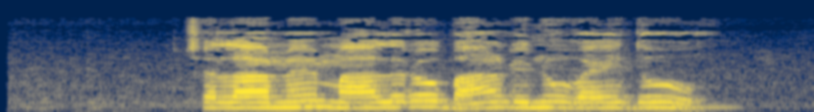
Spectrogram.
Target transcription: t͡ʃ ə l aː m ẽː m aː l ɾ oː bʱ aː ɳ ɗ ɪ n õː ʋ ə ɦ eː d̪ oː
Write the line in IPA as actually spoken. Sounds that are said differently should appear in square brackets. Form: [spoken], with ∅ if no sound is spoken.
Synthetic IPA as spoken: t͡ʃ ə l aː m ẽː m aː l ɾ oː bʱ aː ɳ ɗ ɪ n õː ʋ ə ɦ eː d̪ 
